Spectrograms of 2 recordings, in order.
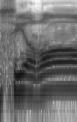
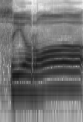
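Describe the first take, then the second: The two takes are said the same way.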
